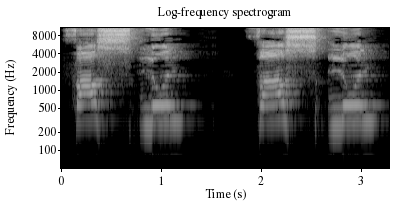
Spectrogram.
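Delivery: फसलुन drawn out with a hissing स; फसलुन said slowly for the class; slow recitation demo. Shown as a demonstration. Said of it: "example".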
